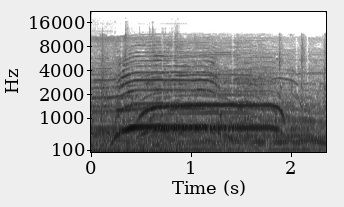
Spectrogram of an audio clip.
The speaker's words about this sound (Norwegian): Ute ved flyplassen så var det jo full jubel da hun landet, selv om det også er mange på Taiwan som nok er mer lunkne til hele dette besøket, fordi de føler seg brukt som kort i et eh, stormaktsspill.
